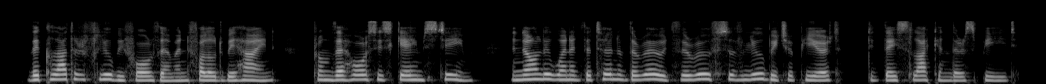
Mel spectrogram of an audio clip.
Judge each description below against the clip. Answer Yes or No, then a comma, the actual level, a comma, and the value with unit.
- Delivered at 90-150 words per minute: No, average, 185 wpm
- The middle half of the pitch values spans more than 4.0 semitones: No, average, 2.8 semitones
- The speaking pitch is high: Yes, high, 205 Hz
